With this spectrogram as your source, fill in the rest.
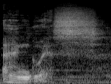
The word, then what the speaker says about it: Anguis: name's I'm the fourth anguis it's pronounced angu but you can just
